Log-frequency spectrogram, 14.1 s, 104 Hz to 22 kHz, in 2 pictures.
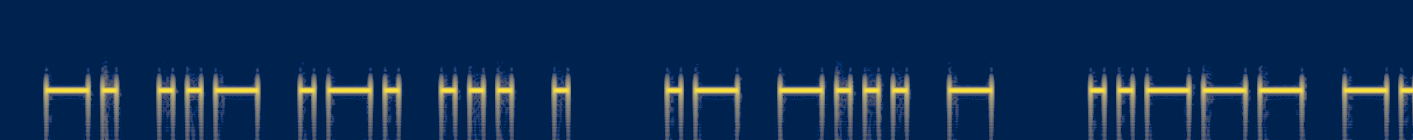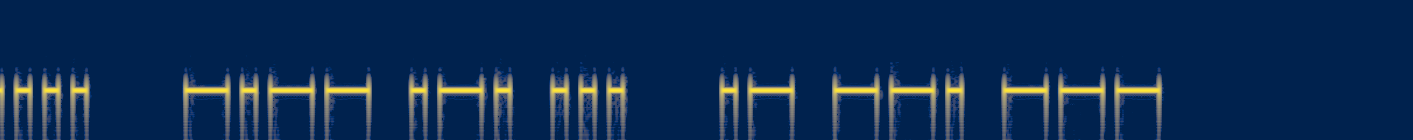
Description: Morse code, heard as a keyed tone, about 17 wpm, 700 Hz. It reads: NURSE ABT 26 YRS AGO
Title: Practice QSO - Exchange 3 - More Info - 17wpm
